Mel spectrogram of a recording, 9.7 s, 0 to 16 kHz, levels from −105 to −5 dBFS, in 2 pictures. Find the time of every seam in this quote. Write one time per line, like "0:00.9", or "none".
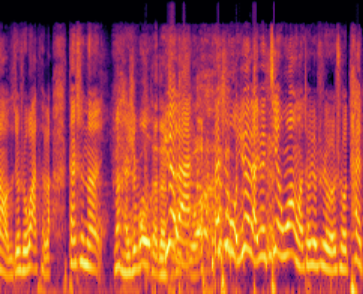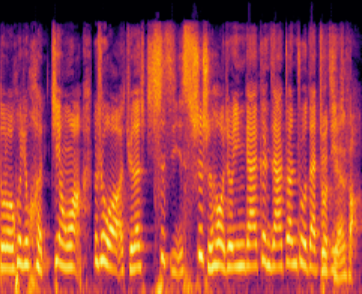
0:04.1
0:06.0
